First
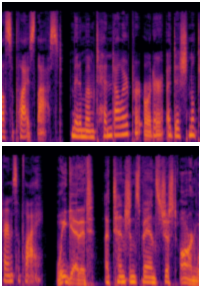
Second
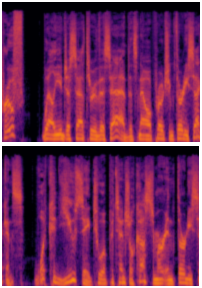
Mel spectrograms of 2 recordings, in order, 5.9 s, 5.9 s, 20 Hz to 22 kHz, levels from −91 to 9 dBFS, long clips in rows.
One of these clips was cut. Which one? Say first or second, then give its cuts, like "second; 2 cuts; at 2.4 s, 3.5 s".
first; 1 cut; at 3.6 s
